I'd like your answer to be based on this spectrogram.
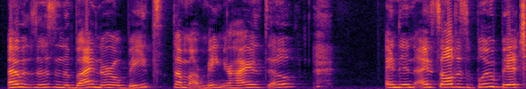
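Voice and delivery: frantic, pouring it all out; panicked. Retold or imitated. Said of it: "That's exactly what I said".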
